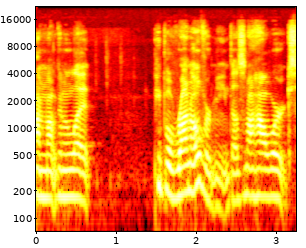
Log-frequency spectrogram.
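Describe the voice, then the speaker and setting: With an animated tone, a woman speaks at a fairly low pitch and with ordinary pitch variation. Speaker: streamer and gamer. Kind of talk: casual chat. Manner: loud.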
